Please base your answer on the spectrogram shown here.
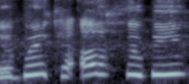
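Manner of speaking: very high, loud words through a yawn. Speaker telling viewers to take breaks from the app, yawning while talking. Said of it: "I don't know why I'm yawning".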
